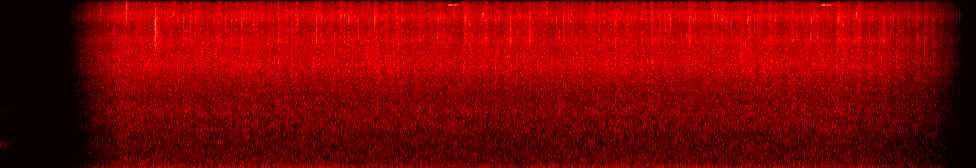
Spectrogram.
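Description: Steady rain-like rushing noise with a few small scattered clicks, fading in about a second in after a brief silence.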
